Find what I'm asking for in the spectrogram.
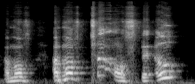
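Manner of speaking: exaggerated Yorkshire, TO clipped to a T; mock Yorkshire. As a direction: send up Yorkshire with a stopped T. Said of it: "I don't say".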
